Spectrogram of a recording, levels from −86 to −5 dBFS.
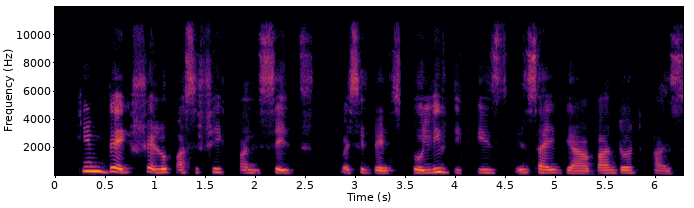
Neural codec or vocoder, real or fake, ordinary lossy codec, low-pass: codec, 44.1 kHz, 3.4 kbps, Pupu-Codec; fake; none; 10.8 kHz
